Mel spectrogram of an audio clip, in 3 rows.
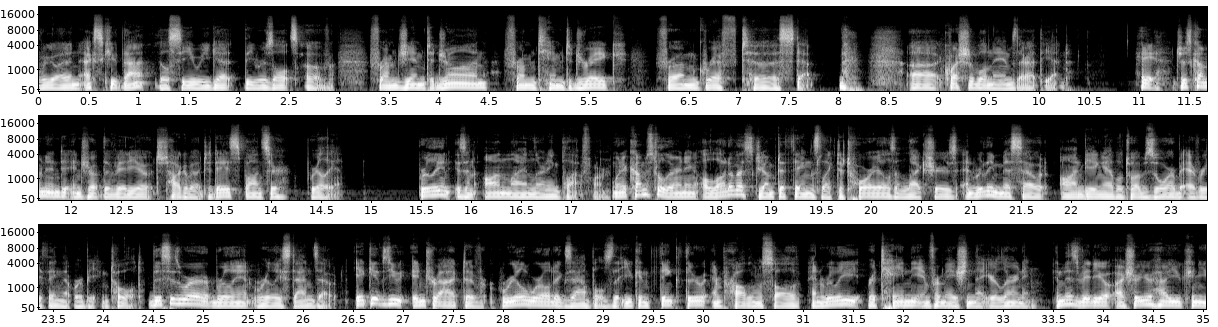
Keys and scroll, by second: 0.3 ctrl+c, 0.9 ctrl+n, 1.1 ctrl+n, 1.2 ctrl+n, 1.4 ctrl+n, 1.6 ctrl+n, 2.0 ctrl+a, 3.2-3.6 ctrl+f, 3.8 ctrl+n, 4.2 ctrl+a, 4.3 ctrl+n, 4.7 ctrl+p, 4.9-5.3 ctrl+f, 5.4 ctrl+n, 5.6 ctrl+f, 5.9 ctrl+n, 6.1 ctrl+a, 6.2 ctrl+f, 6.5-6.8 ctrl+f, 7.3 ctrl+f, 8.0 ctrl+f.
